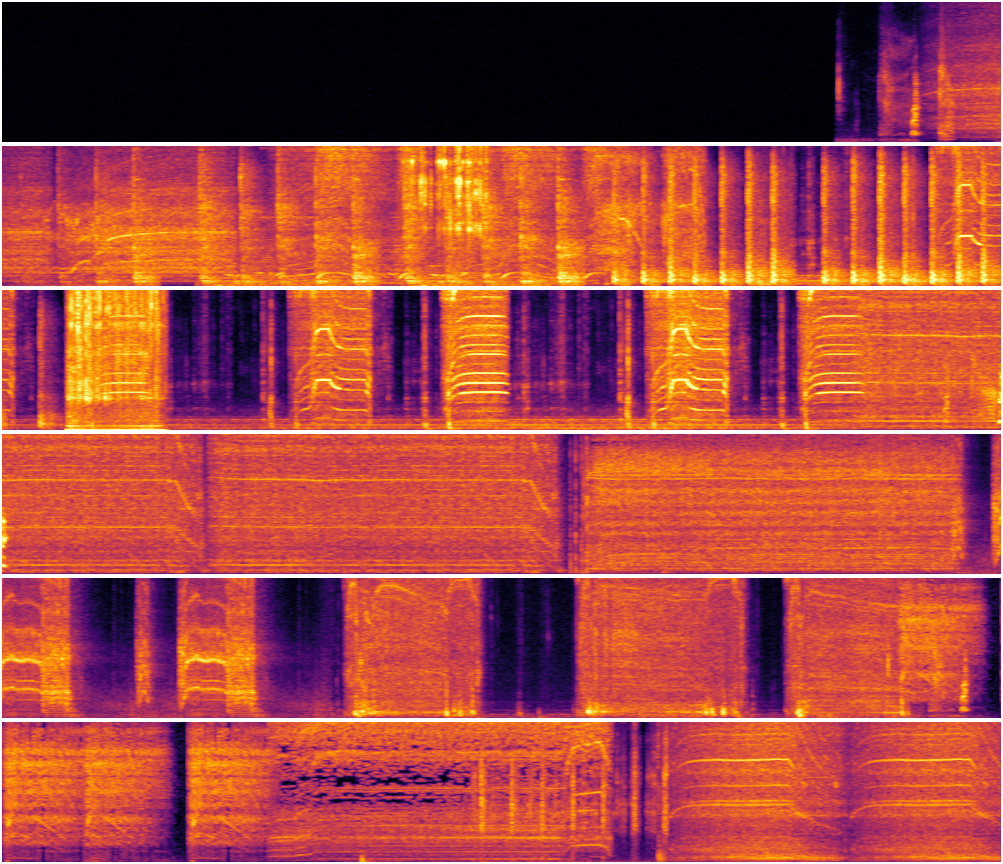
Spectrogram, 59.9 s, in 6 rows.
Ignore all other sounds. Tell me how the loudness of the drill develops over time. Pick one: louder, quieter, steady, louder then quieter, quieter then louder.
louder then quieter.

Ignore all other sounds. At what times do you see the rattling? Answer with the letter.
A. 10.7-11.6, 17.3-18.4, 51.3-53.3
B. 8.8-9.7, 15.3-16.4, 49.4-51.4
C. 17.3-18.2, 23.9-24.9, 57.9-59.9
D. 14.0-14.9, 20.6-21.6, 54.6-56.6
D.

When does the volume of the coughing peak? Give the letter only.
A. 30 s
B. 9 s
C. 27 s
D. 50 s
A.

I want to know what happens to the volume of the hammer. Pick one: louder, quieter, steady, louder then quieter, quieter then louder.
louder.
